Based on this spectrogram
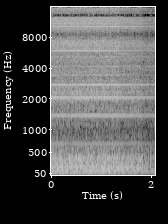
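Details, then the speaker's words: ISA sound card output (speaker out vs line out comparison) with recording gain raised to 22–30 dB; constant hiss over a steady buzzing hum, present whether cards powered or not; noisy output, cause not yet found. "And now you can see there is quite a bit of noise that's being produced."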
